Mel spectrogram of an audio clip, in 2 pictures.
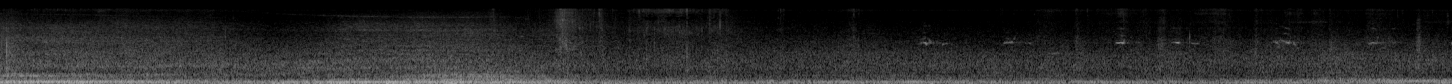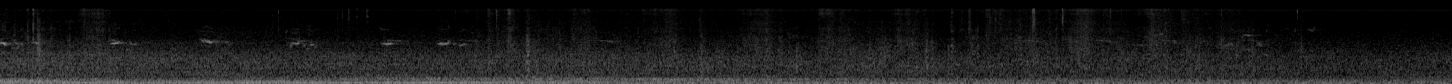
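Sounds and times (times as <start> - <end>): low steady rumble: 0.0 - 29.0
bird chirping: 9.2 - 21.3, 21.9 - 27.9.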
